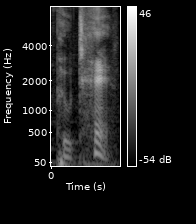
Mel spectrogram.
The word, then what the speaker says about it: poutine: And honestly, I was in Montreal over the New Year's, and I finally had their poutine. Did I say that right? – Poutine.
